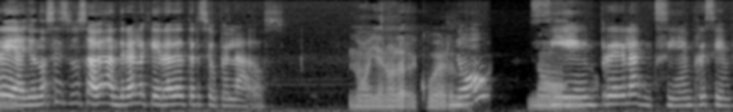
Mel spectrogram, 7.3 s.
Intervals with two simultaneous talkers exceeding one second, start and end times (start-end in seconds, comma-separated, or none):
none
